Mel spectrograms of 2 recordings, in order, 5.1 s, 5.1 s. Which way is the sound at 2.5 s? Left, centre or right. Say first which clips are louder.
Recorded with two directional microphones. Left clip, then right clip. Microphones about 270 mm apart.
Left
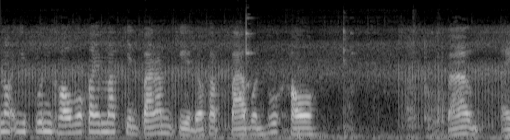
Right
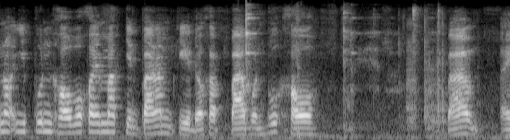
Right 10 dB; centre.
